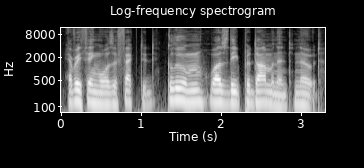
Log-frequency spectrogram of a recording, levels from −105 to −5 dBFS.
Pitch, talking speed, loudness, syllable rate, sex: 125 Hz, 145 wpm, -17 LUFS, 5.2 syllables/s, male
